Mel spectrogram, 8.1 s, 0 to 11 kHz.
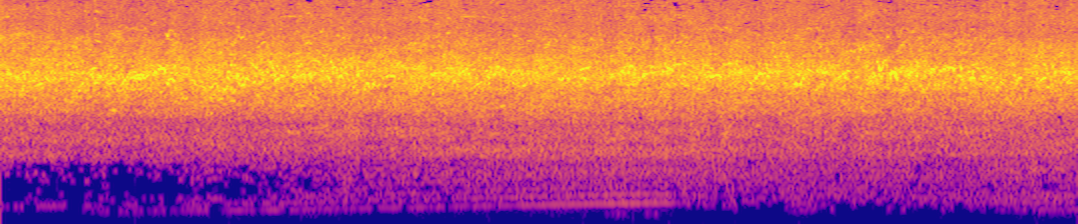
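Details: Rainbow lorikeets recorded 25 March 2014 chatter in a dense, unbroken wash of shrill, screechy calls, with a faint low hum underneath for the first few seconds.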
